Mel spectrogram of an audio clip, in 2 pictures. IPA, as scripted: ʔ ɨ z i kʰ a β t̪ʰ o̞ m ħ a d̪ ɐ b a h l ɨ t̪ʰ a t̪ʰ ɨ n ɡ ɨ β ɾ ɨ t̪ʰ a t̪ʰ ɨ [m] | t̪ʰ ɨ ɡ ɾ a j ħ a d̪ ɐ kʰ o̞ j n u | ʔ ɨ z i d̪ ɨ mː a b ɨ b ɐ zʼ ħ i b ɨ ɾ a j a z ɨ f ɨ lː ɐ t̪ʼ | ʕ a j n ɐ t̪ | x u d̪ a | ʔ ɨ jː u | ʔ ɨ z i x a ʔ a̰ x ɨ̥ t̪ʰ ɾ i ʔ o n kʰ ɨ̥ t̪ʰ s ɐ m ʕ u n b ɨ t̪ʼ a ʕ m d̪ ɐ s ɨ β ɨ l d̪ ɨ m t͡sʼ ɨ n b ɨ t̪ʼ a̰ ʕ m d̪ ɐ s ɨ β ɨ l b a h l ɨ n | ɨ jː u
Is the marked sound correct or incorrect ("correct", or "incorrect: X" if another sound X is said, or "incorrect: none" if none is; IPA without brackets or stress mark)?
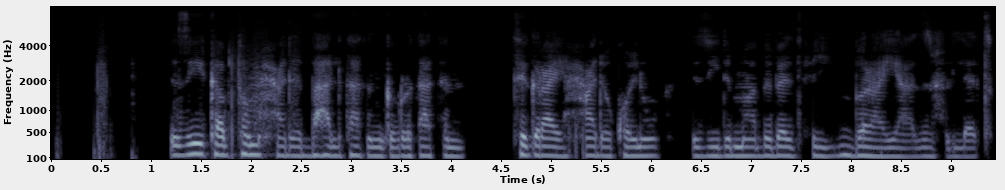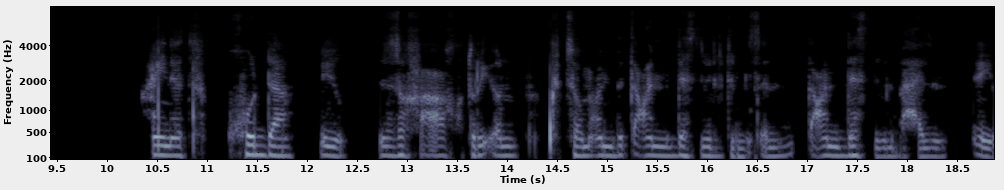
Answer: incorrect: n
